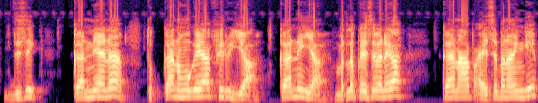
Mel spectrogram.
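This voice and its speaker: In a lo-fi recording, a man with a high-pitched, slightly bright voice leads an online spelling class at a moderate pace. He patiently breaks words into syllables and repeats himself often. He checks in with "okay" and calls his listeners "kids" and "brother."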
